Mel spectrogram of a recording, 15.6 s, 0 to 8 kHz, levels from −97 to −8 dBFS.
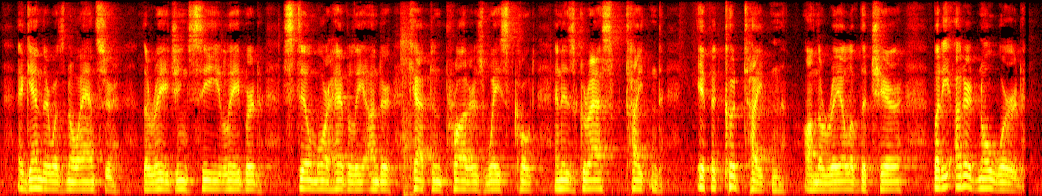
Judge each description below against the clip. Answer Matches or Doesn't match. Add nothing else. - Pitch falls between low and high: Doesn't match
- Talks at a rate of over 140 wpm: Doesn't match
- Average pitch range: Doesn't match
